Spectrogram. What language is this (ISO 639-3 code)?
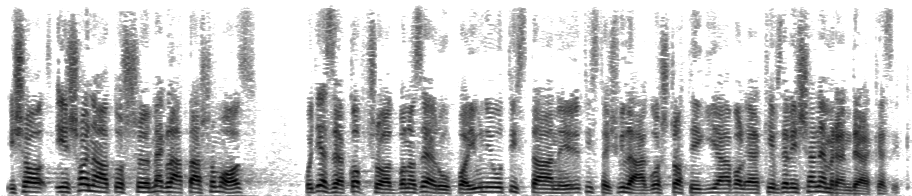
hun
